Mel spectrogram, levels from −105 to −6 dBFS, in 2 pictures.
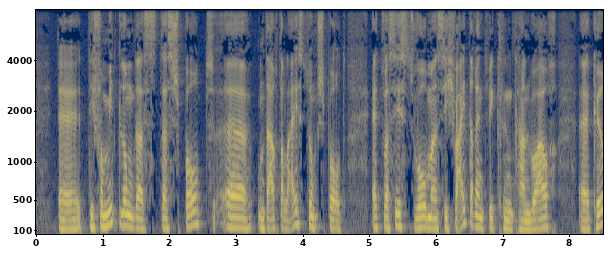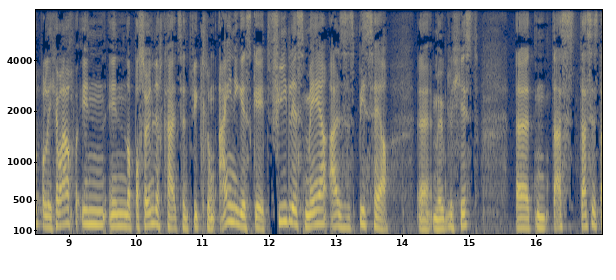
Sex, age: male, 50-69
